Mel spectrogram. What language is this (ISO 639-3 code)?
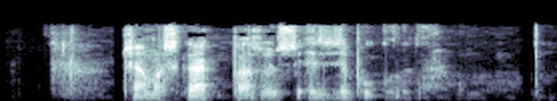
myv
